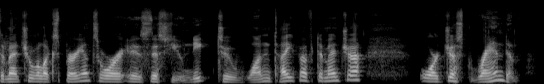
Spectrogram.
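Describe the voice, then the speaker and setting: A man speaks in a normal speaking voice, fairly high in pitch with ordinary pitch variation. He moves at a fairly quick pace. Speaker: podcast host. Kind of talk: interview conversation.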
